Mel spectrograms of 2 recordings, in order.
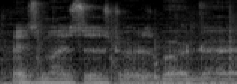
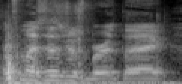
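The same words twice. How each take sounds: First: It is said quieter, less excited. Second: It is said in an excited way.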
